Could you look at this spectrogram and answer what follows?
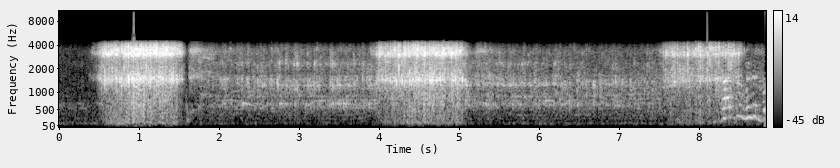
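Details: Adult man asleep: very loud, harsh rasping snores on each breath in, spaced a few seconds apart, with a noisy room background: snoring.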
